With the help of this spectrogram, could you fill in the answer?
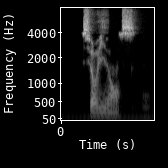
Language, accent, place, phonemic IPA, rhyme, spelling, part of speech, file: French, France, Lyon, /syʁ.vi.vɑ̃s/, -ɑ̃s, survivance, noun, LL-Q150 (fra)-survivance.wav
- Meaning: relic, remnant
